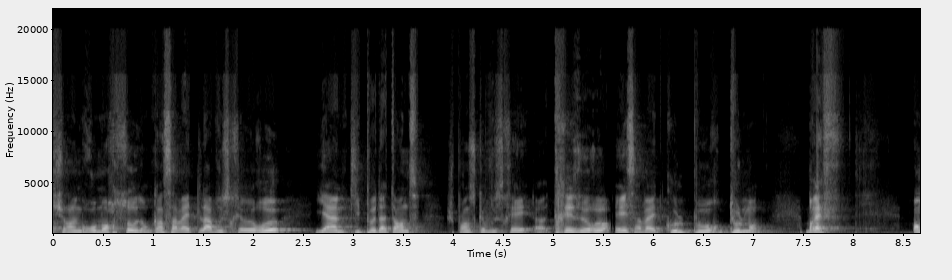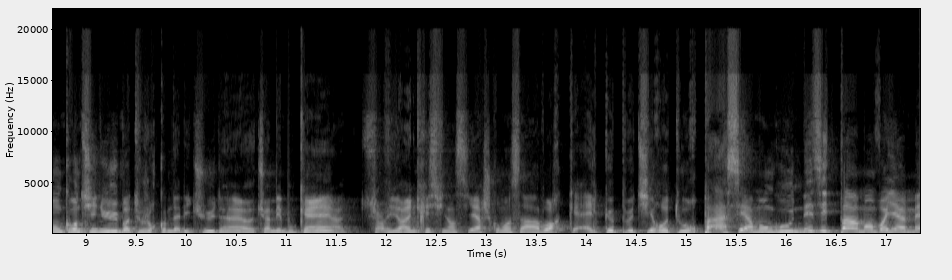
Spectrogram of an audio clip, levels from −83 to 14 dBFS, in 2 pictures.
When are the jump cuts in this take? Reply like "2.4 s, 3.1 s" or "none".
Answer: 5.6 s

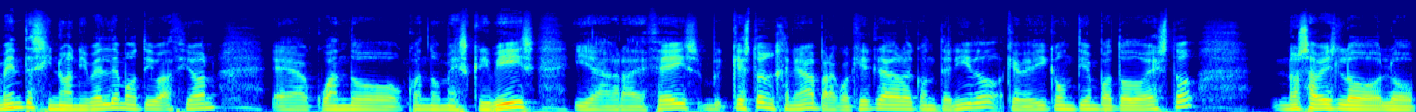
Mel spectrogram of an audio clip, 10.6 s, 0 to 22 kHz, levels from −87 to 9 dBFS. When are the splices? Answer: 7.5 s

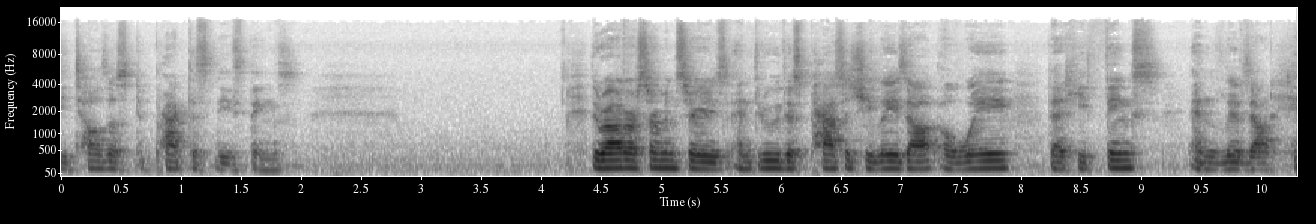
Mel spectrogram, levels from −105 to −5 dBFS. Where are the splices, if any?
none

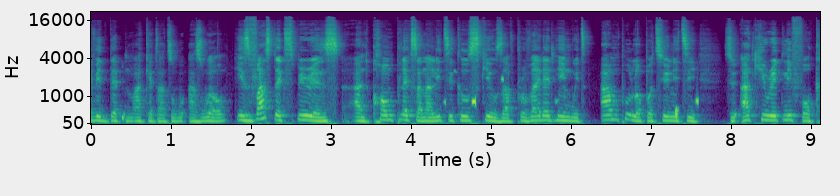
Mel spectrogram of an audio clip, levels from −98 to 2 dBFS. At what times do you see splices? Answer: 1.8 s

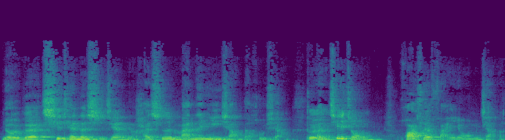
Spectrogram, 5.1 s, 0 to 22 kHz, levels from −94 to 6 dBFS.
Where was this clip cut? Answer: none

